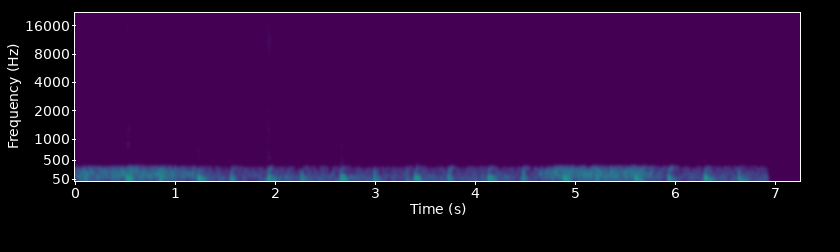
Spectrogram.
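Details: Real recorded heartbeat pulse at a normal rate, looped: steady, low, muffled thumps at about 85 beats a minute under a faint hum; normal heartbeat.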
